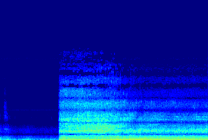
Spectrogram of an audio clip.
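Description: A steady engine-like running noise with a low hum that starts abruptly about a second in.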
